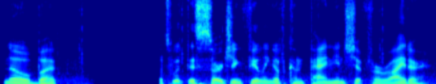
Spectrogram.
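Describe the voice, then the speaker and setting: A man's voice: lowish voice, animated, normal speed. A man casually reading and reacting to a visual novel as a let's play streamer, emotive and chatty. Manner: emotive, reactive, laughing asides. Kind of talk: casual game commentary and reading aloud.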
